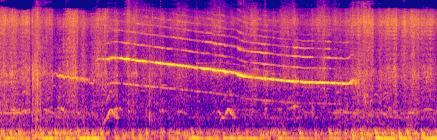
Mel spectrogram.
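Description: A whistling firework on a burning castillo fireworks tower gives a long whistle that glides steadily down in pitch for about five seconds, after a shorter falling whistle. It sounds over loud music with a steady bass.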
